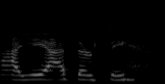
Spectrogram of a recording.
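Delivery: in-character orc voice. Voicing the orc as it goes up to a pool of water: orc voice. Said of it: "the orc goes up to it and is like".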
